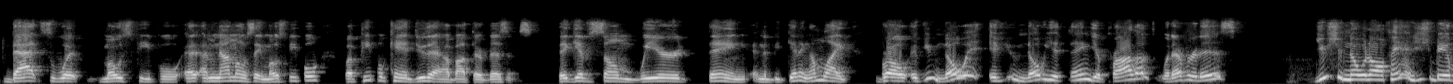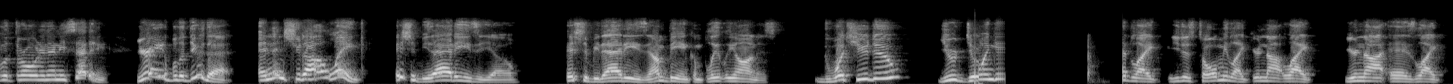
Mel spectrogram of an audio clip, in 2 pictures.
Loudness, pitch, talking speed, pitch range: -17 LUFS, 160 Hz, 215 wpm, 140-215 Hz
